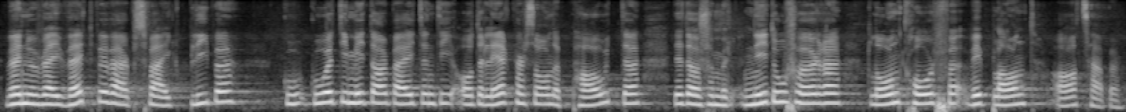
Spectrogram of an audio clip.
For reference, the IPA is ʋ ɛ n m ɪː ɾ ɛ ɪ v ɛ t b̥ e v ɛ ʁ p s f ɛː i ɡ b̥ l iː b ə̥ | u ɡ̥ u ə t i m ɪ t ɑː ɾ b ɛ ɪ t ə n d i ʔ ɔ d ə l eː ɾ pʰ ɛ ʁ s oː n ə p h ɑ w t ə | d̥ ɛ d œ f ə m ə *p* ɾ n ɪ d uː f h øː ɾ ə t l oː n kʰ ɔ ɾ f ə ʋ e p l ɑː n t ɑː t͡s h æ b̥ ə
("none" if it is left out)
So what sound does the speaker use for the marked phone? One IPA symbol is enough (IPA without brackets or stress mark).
none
